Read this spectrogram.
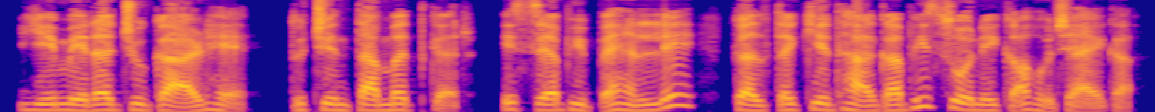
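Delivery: calm her worries in a low mother-in-law voice; reassuring mother-in-law. Acted. Voices the mother-in-law's dialogue.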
